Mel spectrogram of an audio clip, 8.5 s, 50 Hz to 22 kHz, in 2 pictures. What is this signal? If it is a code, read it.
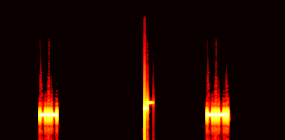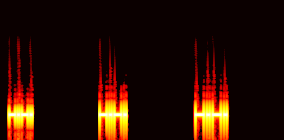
Morse code, heard as a keyed tone, about 38 wpm, spaced as for 8 wpm, 700 Hz. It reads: K CCCC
